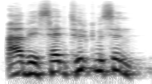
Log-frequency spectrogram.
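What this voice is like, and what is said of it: Turkish with a Japanese accent. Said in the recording (German): “in perfektem Türkisch, Alter. Im fucking perfekten Türkisch ... Mit, mit so einem Jap japanischen Akzent”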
